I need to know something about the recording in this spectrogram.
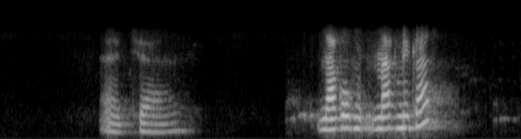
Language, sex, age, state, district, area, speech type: Hindi, female, 30-45, Uttar Pradesh, Varanasi, urban, conversation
